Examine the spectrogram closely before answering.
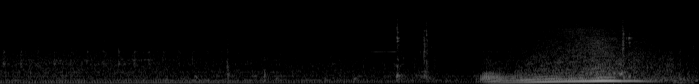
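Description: Off-road SUV engine running low and steady, then revving up about five seconds in and easing off again while driving through a dirt trench obstacle. A couple of short clicks come just before the rev.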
